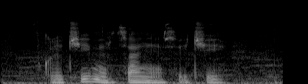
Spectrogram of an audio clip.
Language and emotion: Russian, sad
